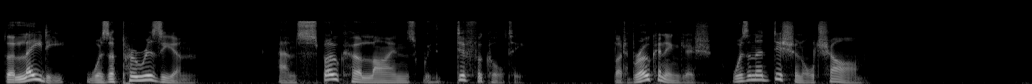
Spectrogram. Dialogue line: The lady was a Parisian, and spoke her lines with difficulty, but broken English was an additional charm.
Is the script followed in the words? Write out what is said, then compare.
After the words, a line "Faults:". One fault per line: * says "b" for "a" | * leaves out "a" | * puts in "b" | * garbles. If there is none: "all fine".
The lady was a Parisian, and spoke her lines with difficulty, but broken English was an additional charm.
Faults:
all fine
